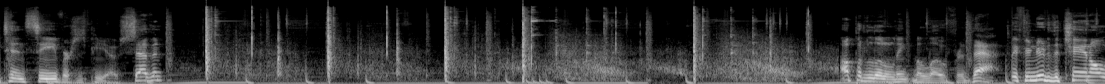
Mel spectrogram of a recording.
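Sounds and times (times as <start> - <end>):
steel target ringing: 2.0 - 3.7, 4.4 - 6.3
pistol shots: 2.0 - 7.9.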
